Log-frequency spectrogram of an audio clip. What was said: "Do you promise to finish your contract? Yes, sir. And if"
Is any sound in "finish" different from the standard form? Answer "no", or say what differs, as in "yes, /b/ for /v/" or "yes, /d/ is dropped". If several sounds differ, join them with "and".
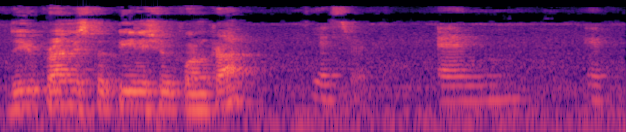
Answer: yes, /p/ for /f/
